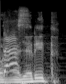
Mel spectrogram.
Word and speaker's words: Nayarit: Sí, por Nayarit. – Nayarit. Ah, yo dije Nayarit. Oye, yo pronuncio todo con el acento cambiano. Cambiado.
